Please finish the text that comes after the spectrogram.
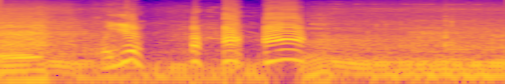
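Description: A Today motorcycle left abandoned for a year revs its engine in a few sharp rising bursts close by, while someone talks over it.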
